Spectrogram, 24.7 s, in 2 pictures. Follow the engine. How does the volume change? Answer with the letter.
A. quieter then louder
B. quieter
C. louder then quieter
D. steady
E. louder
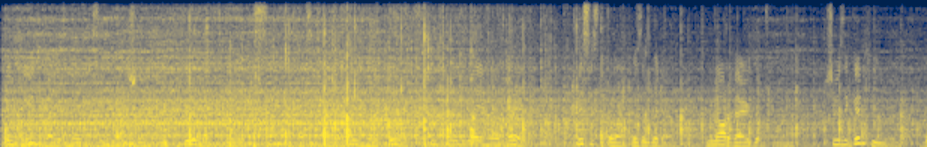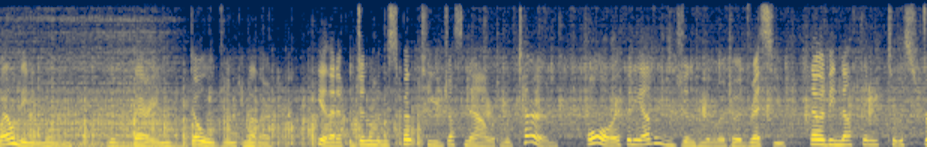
B.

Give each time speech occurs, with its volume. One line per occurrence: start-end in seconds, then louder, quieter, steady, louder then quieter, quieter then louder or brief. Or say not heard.
0.1-24.6 steady.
